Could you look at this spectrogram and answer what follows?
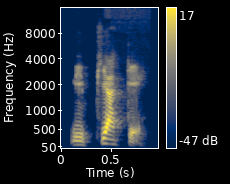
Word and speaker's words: piace: Okay, so all C's sound like CH. So they're all affricates. So mi piace. So it's mi piace.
